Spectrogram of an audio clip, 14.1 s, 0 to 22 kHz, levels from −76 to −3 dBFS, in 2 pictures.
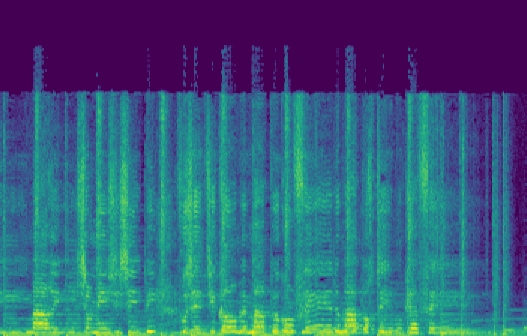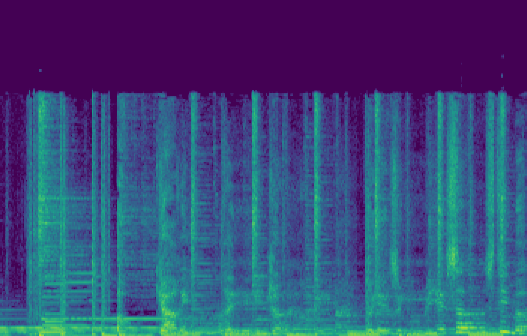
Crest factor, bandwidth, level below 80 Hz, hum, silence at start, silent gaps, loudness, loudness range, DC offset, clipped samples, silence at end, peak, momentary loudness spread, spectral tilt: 14 dB; 19 kHz; -28 dBFS; none; 0 s; none; -13 LUFS; 9 LU; 0.6%; under 0.1%; 0 s; 0 dBFS; 13 LU; -3.5 dB/octave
